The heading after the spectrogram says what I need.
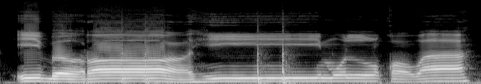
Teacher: Ini huruf H, di bawahnya ada alif kecil yang berdiri di bawah huruf H, maka huruf H dibaca panjang. namanya mat tabi'i, panjangnya 2 harokat atau kira-kira 2 ketukan. Ibrahimul qawa, wa dibaca panjang.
